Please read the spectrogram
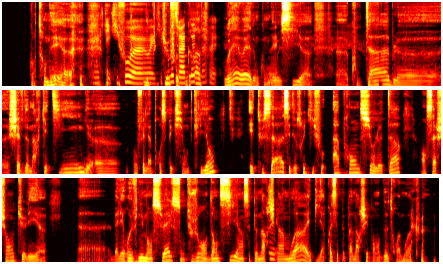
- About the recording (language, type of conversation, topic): French, podcast, Peux-tu raconter un tournant important dans ta carrière ?
- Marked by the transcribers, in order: laughing while speaking: "est, heu"; other background noise; other noise; laughing while speaking: "quoi"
